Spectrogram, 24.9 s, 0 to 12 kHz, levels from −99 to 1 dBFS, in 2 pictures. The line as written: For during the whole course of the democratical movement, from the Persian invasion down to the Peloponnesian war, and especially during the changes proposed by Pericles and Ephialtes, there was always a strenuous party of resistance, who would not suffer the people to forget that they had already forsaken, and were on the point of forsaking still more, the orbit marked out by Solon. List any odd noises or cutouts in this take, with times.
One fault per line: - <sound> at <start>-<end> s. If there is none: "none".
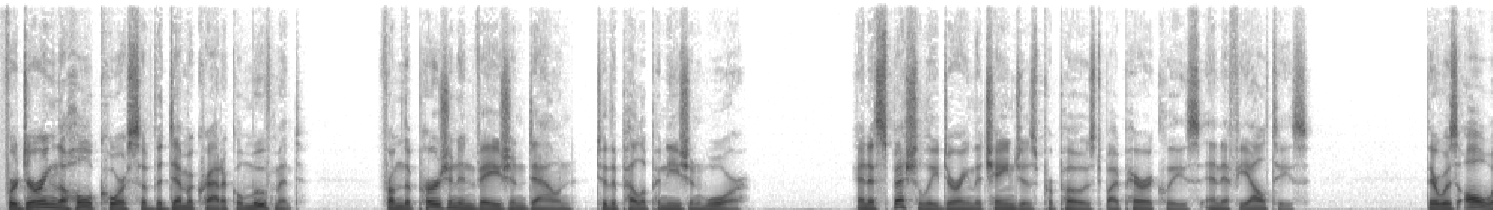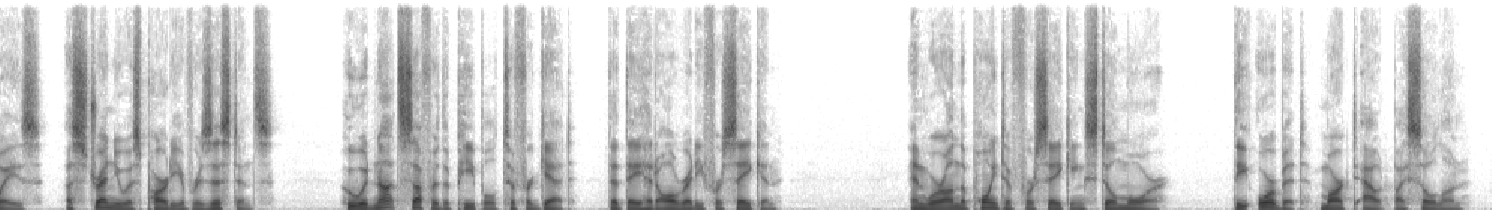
none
